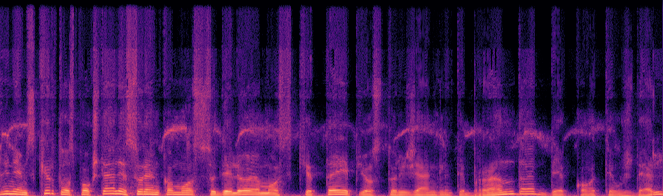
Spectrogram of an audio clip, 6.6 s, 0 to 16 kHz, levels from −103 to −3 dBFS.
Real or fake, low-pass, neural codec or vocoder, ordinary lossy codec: fake; 14.4 kHz; vocoder, 44.1 kHz, 128 mel bands every 512 samples, BigVGAN v2; Opus, 16 kbps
